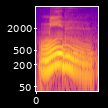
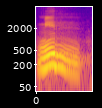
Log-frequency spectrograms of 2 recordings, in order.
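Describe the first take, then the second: Both takes have the same delivery.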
